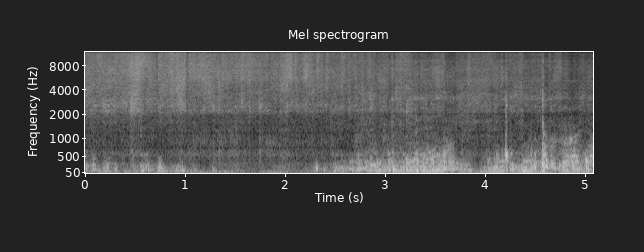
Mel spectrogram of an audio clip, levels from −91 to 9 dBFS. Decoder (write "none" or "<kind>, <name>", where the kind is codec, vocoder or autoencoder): codec, SNAC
